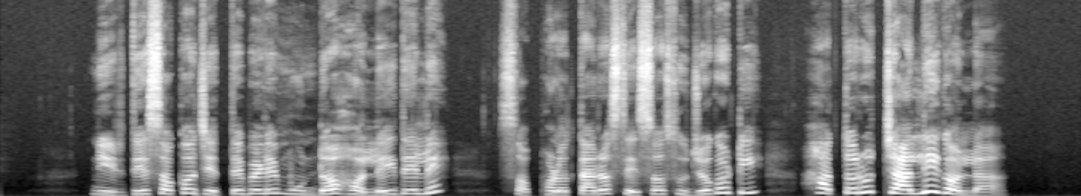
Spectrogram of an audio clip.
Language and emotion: Odia, sad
